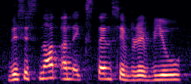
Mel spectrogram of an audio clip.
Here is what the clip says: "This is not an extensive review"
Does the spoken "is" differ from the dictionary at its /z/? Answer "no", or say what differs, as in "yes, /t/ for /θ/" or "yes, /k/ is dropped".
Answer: yes, /s/ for /z/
